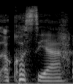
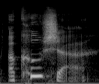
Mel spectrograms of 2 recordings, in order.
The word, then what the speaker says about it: Akosua: And it's spelled Akosua. Uh-huh. This person, for whatever reason, thought my name was Akusha. – Okay. – And I never corrected her.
